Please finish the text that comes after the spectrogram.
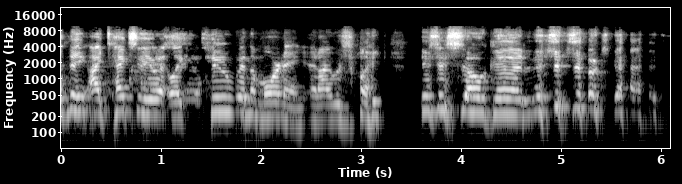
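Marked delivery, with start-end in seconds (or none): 3.6-6.0 slow, high, laughing gush. Retold or imitated. Re-enacting a two a.m. text, gushing. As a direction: draw it out, higher and louder, tickled.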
